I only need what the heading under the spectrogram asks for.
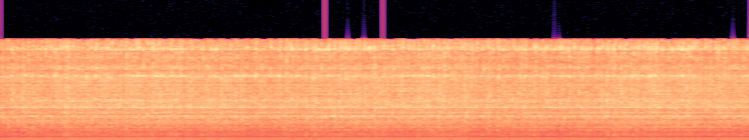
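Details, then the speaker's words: Dolmar chainsaw after carburetor cleaning, idle set high via the S screw on purpose so the chain creeps; fast steady two-stroke buzz, before turning the S screw out to lower idle until the chain stops. "ihr habt gesehen auch bei mir hat es die Sägekette mitgedreht das war ja so gewollt"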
